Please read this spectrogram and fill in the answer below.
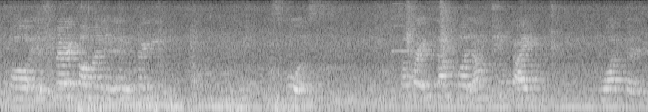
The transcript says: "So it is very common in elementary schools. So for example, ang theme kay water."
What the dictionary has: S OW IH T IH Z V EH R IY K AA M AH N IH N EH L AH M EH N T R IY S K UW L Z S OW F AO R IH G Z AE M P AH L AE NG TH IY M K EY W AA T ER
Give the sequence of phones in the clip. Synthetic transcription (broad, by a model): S OW IH T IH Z V EH R IY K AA M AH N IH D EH AH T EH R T IY S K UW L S S OW F AO R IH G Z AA M P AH L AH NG S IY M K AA W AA T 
